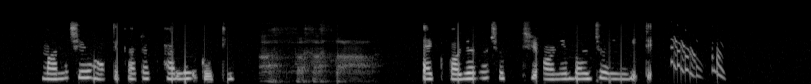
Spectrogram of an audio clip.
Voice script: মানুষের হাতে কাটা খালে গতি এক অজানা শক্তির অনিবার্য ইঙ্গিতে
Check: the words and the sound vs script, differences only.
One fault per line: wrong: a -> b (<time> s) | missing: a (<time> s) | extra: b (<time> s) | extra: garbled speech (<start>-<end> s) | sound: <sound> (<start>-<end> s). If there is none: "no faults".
sound: laugh (2.6-3.9 s)
sound: chirp (6.7-7.3 s)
